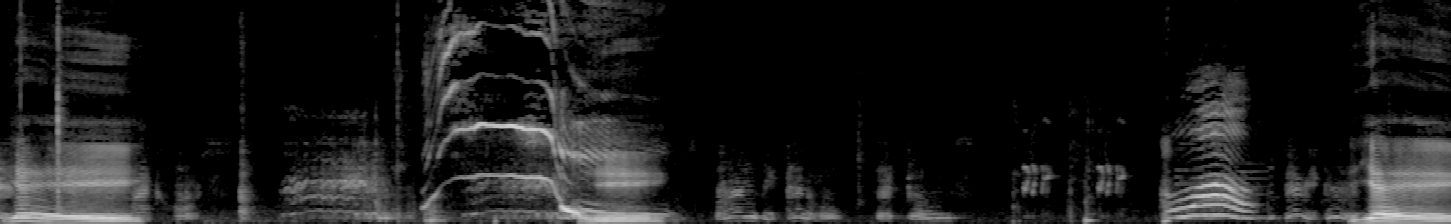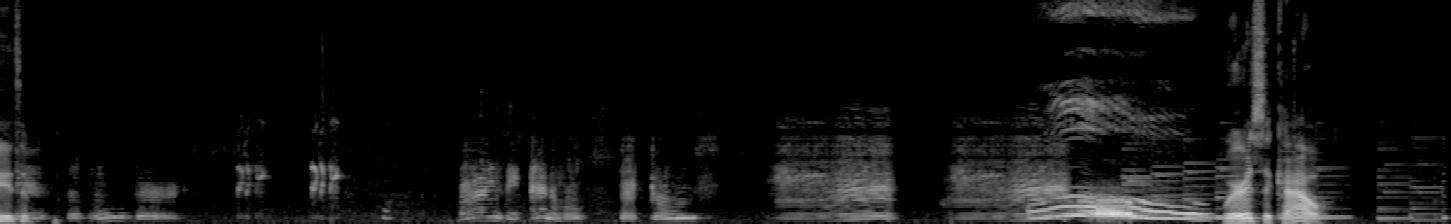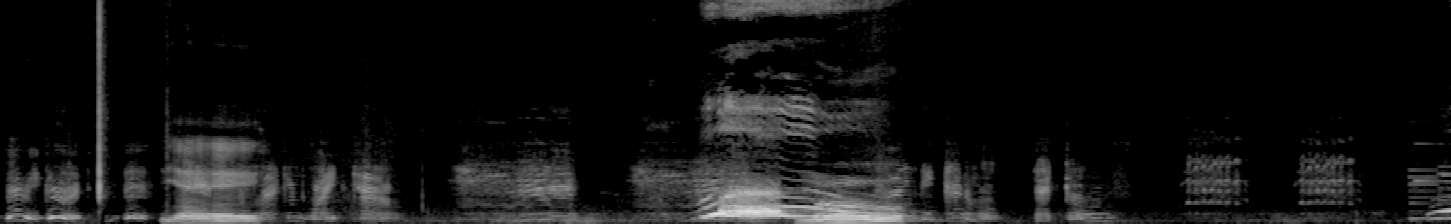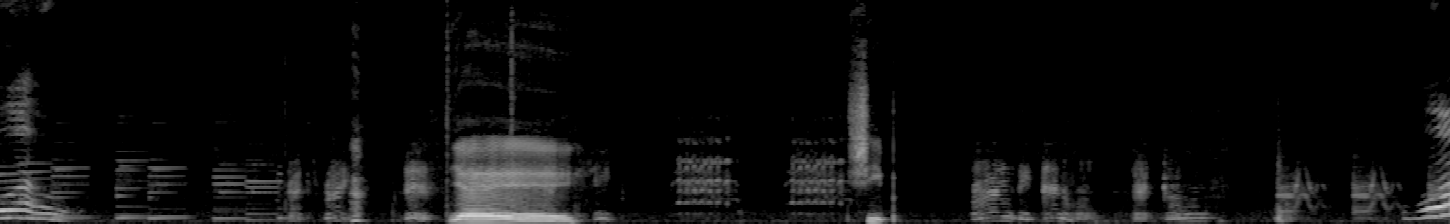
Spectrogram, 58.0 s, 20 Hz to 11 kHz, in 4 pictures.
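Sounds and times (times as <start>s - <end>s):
cow moo from toy speaker: 22.3s - 24.8s, 33.6s - 34.7s
toy speaker sheep bleat: 40.8s - 42.6s, 50.2s - 52.0s.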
